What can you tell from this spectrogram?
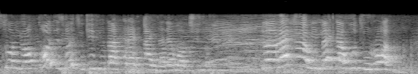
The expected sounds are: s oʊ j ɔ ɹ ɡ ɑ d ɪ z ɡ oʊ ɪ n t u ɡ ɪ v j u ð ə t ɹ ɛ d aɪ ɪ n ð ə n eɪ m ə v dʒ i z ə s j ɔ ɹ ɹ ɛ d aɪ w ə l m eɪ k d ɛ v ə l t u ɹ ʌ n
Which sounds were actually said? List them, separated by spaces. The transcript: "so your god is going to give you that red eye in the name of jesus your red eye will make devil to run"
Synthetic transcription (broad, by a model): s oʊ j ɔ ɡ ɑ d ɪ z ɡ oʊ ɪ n t u ɡ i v j u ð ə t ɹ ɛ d aɪ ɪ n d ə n eɪ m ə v dʒ i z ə s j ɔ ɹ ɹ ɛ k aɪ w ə m eɪ k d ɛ b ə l t u ɹ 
